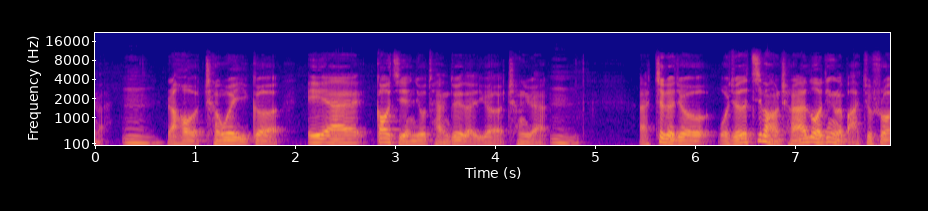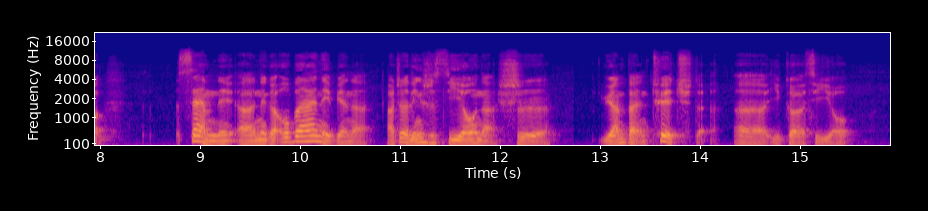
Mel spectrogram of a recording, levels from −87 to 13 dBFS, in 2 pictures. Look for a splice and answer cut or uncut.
cut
